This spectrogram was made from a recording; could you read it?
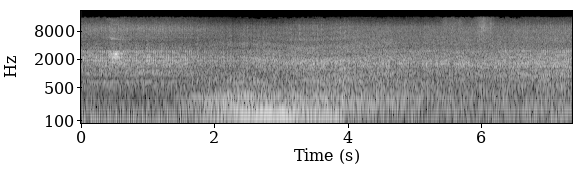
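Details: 1987 Mercedes-Benz 300D diesel on 100% vegetable oil, original muffler before the swap: a steady diesel clatter at about four beats a second, even and regular over a deep exhaust rumble; healthy idle.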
